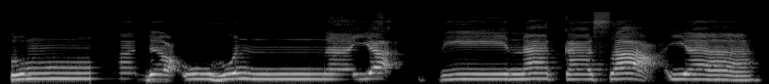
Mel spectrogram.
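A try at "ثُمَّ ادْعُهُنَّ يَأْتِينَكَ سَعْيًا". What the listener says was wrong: Iya-nya jadi 3 harokat itu, 2,5. Jangan dinadain. Iya, jadi hati-hati. Kalau kita mau bergoyang, nada di yang panjang 4 aja. Kalau 2 harokat itu pasti lebih.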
